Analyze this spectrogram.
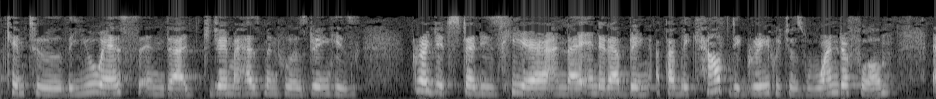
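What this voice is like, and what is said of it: Kenyan-accented English. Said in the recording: “I'm originally from Kenya... Still not gotten the American accent. I'm working on it, but it's not coming.”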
